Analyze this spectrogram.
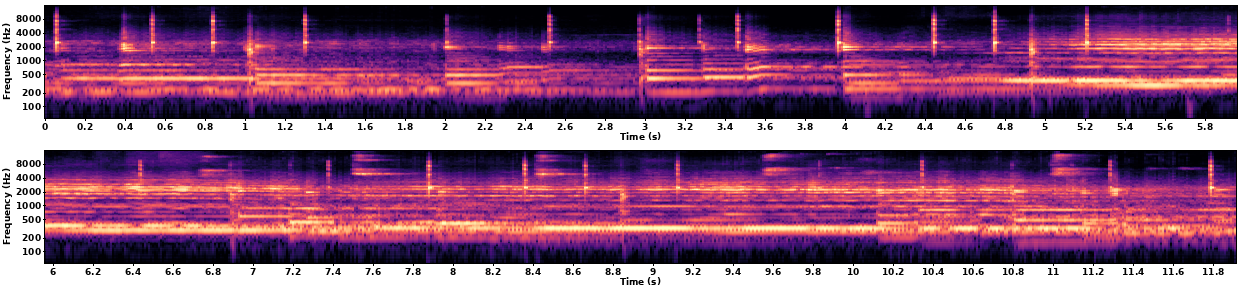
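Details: Plucked-string music with guitar-like notes and sustained tones, with no animal sound heard.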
